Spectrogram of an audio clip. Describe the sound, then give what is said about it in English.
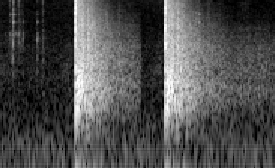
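Two sharp gunshots crack out about half a second apart, each a sudden bang with a short fading tail, fairly faint overall, with no voices. “Oh my god, were those shots? Sounds like.”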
